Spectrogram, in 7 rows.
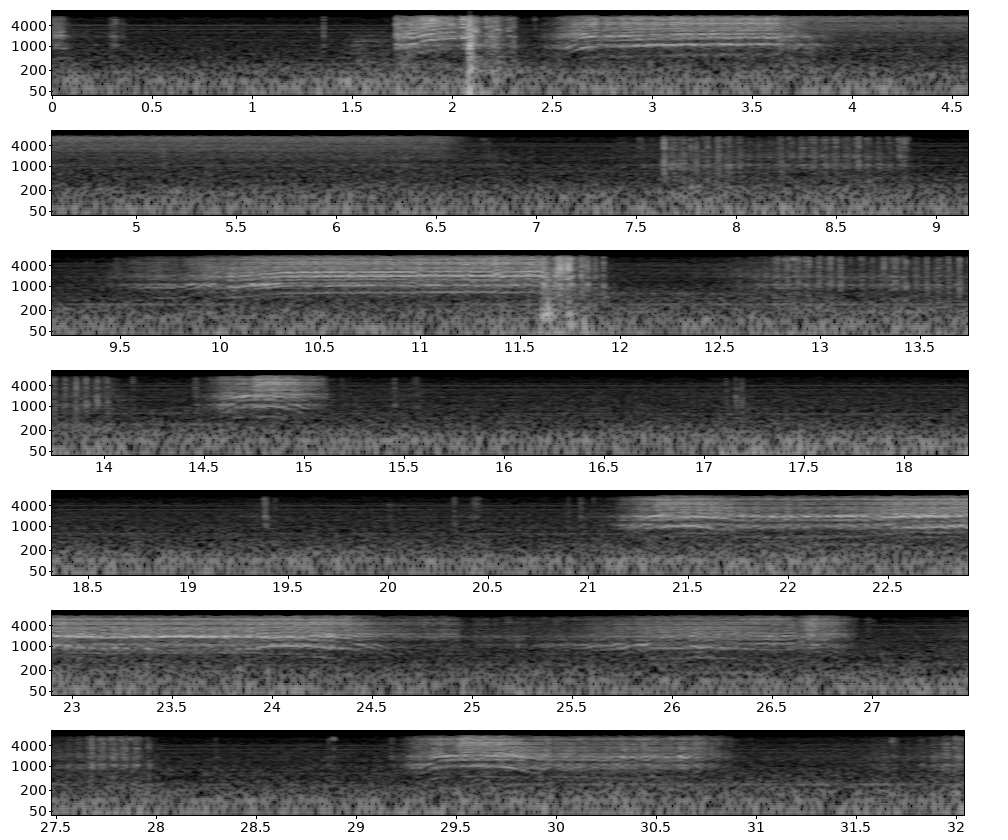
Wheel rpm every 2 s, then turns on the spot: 30, 100, 0, 20, 30, 120, 30, 30, 0, 0, 40, 130, 70, 40, 30, 40.
6-8 12-16 26-28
